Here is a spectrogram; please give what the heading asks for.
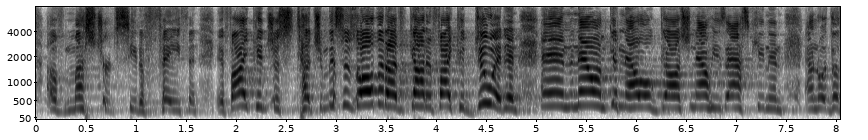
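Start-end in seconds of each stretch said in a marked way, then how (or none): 1.5-6.5 rising, much louder and higher, pleading; desperate plea. Acted. Sick woman to herself, a loud, high, desperate plea. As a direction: she gathers all her courage to reach him.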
